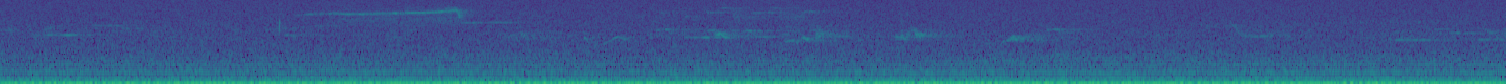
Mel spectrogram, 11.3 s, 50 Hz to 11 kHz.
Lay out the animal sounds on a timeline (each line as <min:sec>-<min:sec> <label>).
0:00.1-0:01.2 Hermit Thrush (Catharus guttatus)
0:02.1-0:03.6 Barred Owl (Strix varia)
0:03.7-0:08.2 Scarlet Tanager (Piranga olivacea)
0:04.9-0:06.3 Blackburnian Warbler (Setophaga fusca)
0:10.4-0:11.3 Hermit Thrush (Catharus guttatus)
